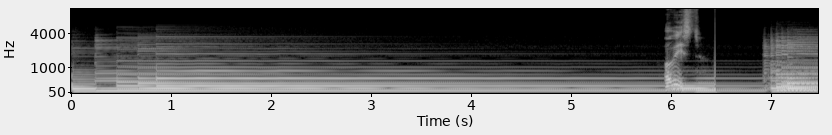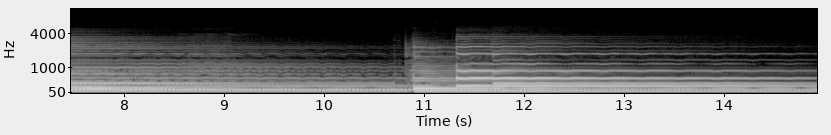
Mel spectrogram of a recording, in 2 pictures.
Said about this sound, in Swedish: Den, den har ju lite trekantsvåg och Precis. låter väldigt så här klassiskt eh, chorus vibratorpedal. Exakt, och så vrider vi ner, ska se, när jag vrider farten väldigt långsamt.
